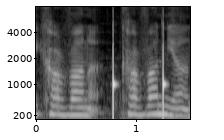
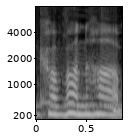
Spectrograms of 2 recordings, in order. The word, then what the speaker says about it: Carvanha: I'm looking for a shiny Carvania now. Everyone keeps saying Carvanha, but the H in Spanish doesn't get pronounced like this. It's like in Piranha.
